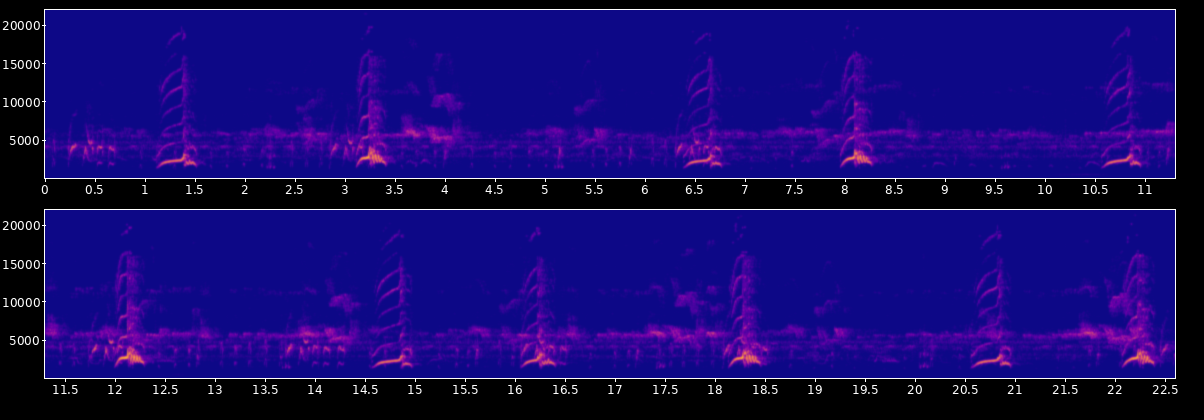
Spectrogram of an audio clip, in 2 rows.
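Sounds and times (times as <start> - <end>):
bird singing chirpy phrases: 0.0 - 22.5.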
